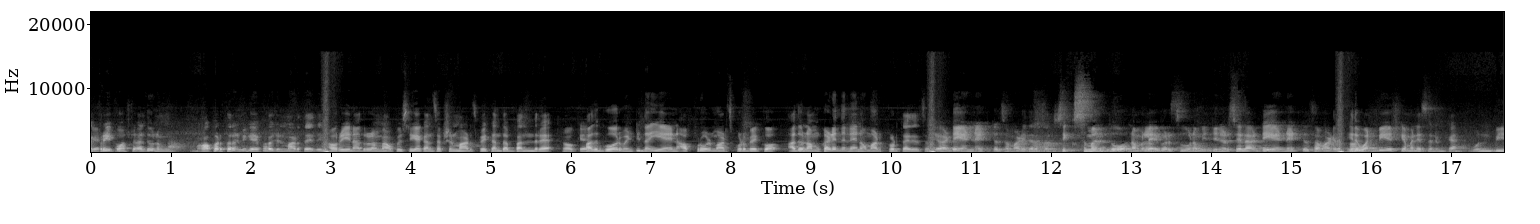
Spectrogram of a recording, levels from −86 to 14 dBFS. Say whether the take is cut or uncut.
cut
